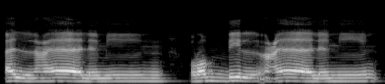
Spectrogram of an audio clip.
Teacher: The Ain in the word Al-Alameen, we stretch it to two counts. Al-Alameen, Rabbil Alameen, and not more than that.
